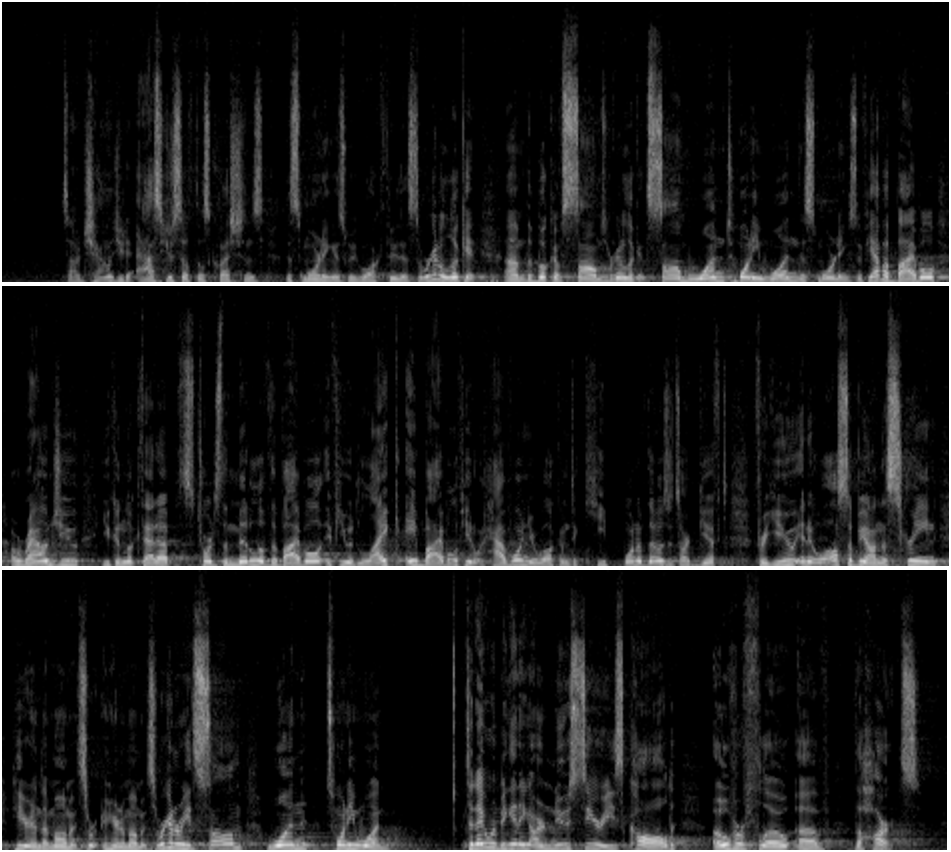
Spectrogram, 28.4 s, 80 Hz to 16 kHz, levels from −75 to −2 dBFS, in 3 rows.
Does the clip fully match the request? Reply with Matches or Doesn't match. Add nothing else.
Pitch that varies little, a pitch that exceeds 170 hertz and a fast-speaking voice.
Doesn't match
